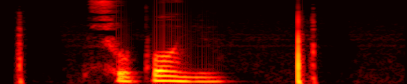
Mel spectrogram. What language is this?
Galician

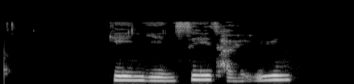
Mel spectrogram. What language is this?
Chinese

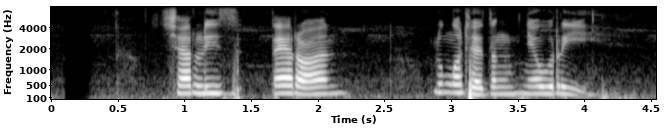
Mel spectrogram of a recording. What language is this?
Javanese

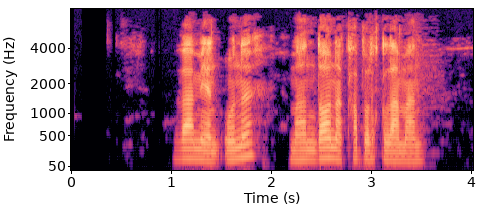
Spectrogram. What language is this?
Uzbek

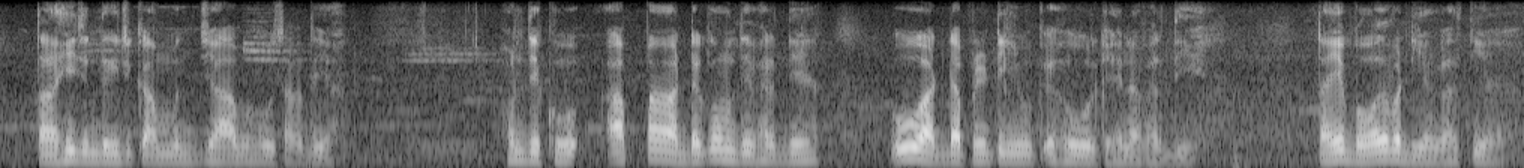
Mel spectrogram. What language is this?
Punjabi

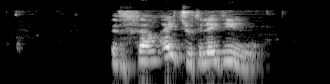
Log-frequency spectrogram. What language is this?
Kabyle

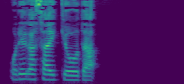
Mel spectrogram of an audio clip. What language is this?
Japanese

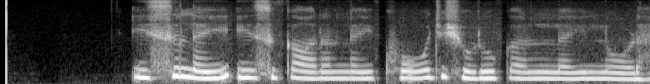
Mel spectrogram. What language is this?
Punjabi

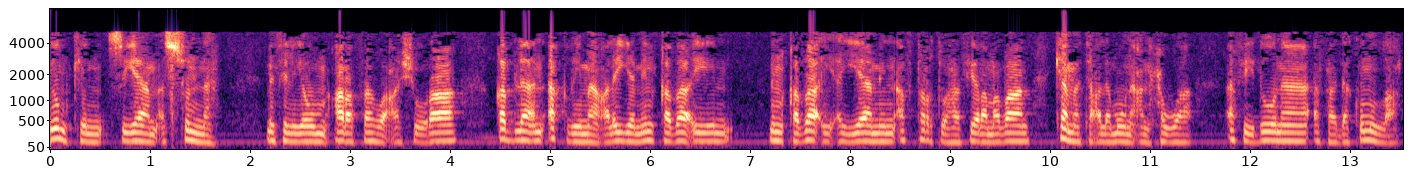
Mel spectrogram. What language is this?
Arabic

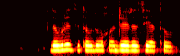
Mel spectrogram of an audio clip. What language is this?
Pashto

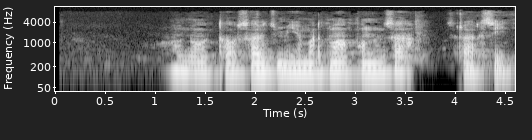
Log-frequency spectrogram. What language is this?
Eastern Balochi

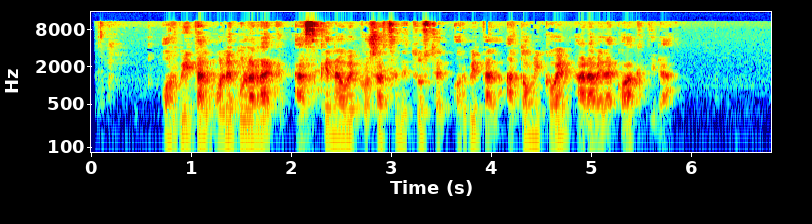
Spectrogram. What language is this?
Basque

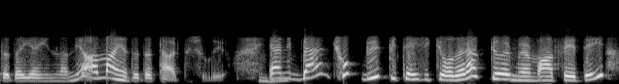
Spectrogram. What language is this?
Turkish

